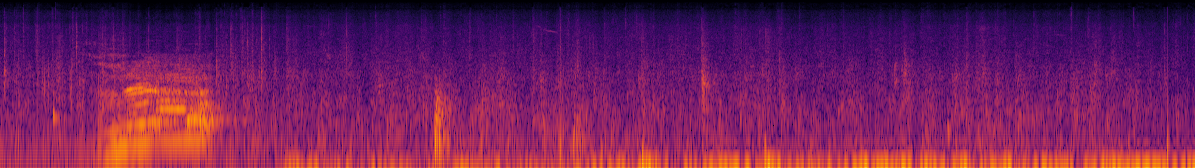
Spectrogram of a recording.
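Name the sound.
cows mooing on a farm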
